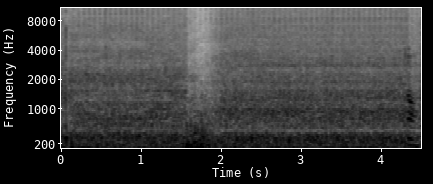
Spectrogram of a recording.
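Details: RV furnace after loose rattling parts were tightened and zip-tied and reset: loud steady whooshing hum with even motor drone, no rattle or knock; blower running smoothly.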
